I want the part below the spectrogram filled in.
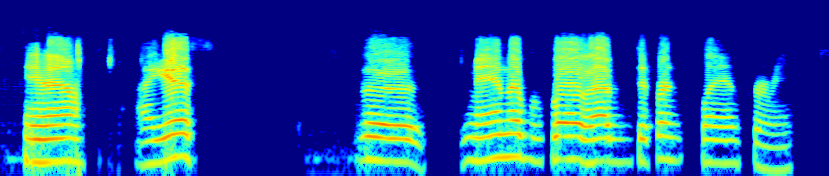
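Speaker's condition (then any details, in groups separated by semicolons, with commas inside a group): Traumatic brain injury; ongoing therapy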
